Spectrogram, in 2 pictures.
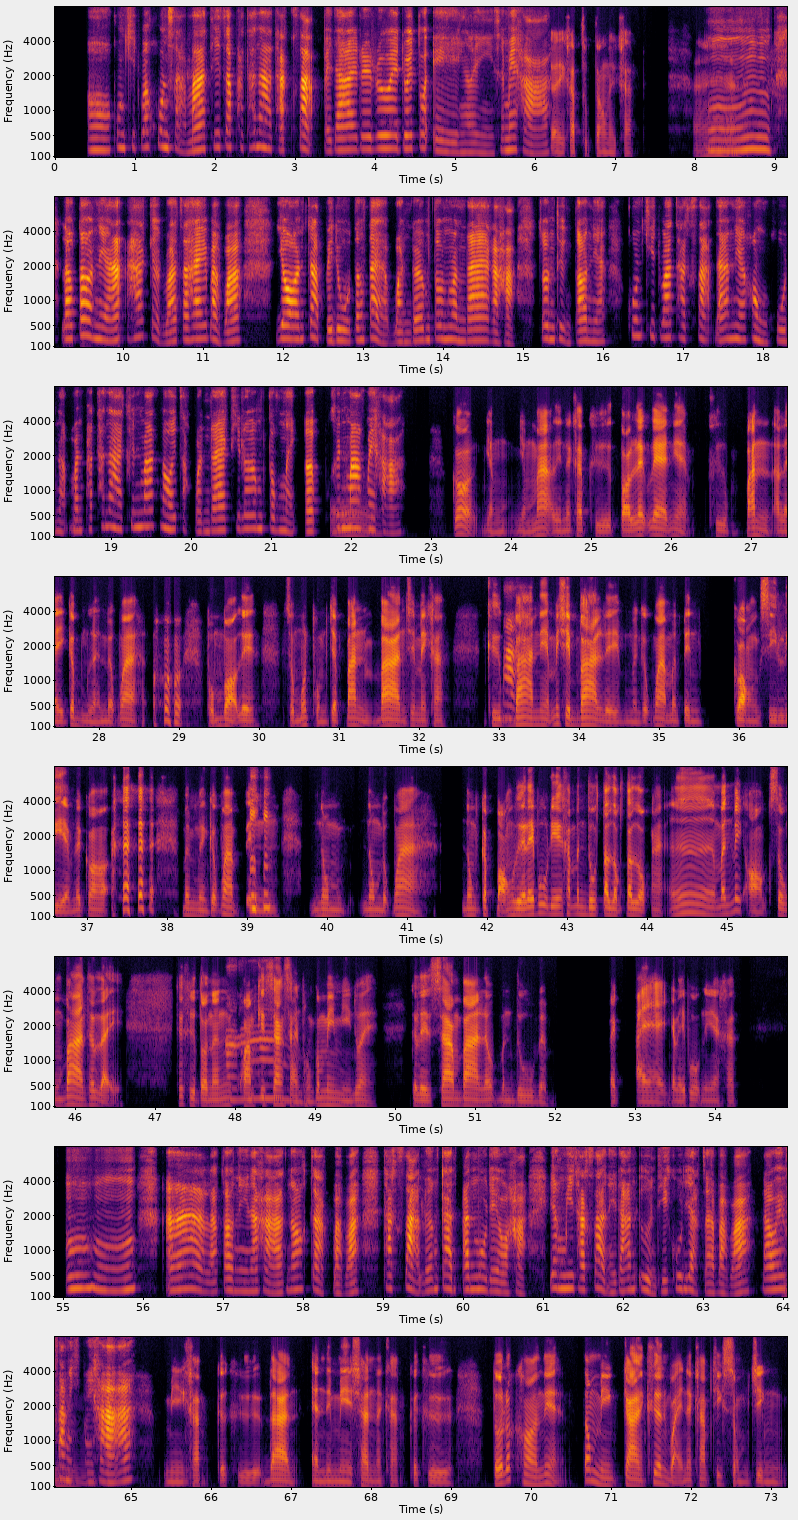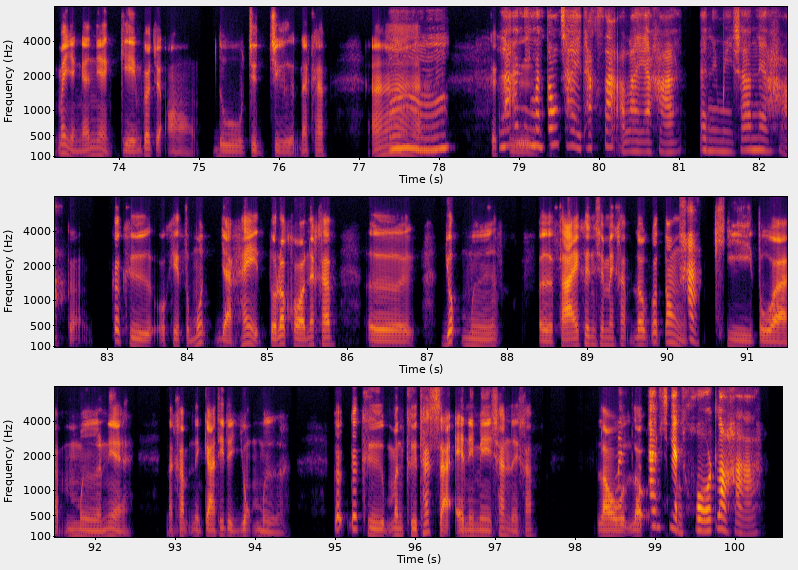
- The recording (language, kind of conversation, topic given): Thai, podcast, คุณทำโปรเจกต์ในโลกจริงเพื่อฝึกทักษะของตัวเองอย่างไร?
- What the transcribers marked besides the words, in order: other background noise; chuckle; chuckle; laugh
